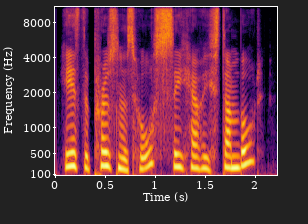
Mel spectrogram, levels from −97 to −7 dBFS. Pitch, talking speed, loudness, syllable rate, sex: 240 Hz, 215 wpm, -16 LUFS, 6.4 syllables/s, female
